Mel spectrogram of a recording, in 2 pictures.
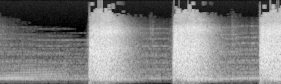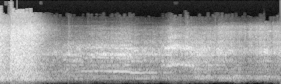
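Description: Shotgun blasts from a man in a car ring out over the car's running engine: three loud, sharp booms, the last one doubled, each followed by a brief roar, then the engine keeps rumbling on.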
